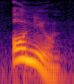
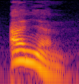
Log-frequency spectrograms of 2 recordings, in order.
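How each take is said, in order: First: The word is pronounced the way it is spelled. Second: The word is pronounced the native English way. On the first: The speaker calls it wrong. "we think the word is pronounced as onion. That you just pronounce the way as it reads" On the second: The speaker calls it right. "It is pronounced as an onion"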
